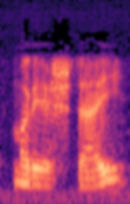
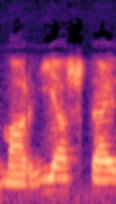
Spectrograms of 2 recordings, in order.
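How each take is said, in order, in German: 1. Die Betonung liegt auf dem letzten Teil, Stein. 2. Die Betonung liegt auf dem ersten Teil, Maria.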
